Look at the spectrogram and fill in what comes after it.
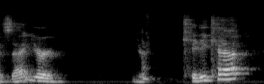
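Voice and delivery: acted whisper. Retelling what a date said at a restaurant: imitating someone whispering. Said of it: "whispered to me".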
